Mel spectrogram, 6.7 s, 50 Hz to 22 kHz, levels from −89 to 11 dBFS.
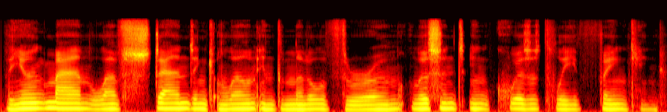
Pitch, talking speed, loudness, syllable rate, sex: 140 Hz, 135 wpm, -16 LUFS, 4.3 syllables/s, male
